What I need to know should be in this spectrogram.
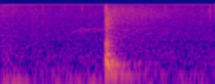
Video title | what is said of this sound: Full Documentary. The Men of Fifth World - Planet Doc Full Documentaries | Por el sonido hueco que tengan, saben si las hormigas han terminado su trabajo de excavación.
